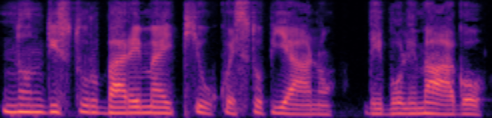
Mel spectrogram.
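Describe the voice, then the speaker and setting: A man's voice: medium pitch, unhurried, no room sound, lightly acted. A menacing monstrous handmaiden of a spider goddess, put on by a male narrator, growling each word in a hard, imperious tone. The sound is dull and dry, with no room around it.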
